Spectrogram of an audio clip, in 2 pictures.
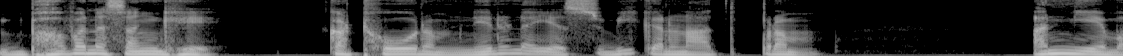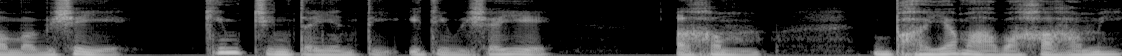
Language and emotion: Sanskrit, fearful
